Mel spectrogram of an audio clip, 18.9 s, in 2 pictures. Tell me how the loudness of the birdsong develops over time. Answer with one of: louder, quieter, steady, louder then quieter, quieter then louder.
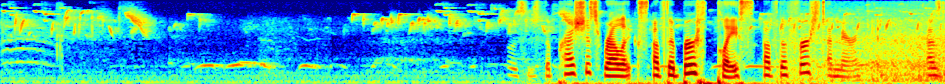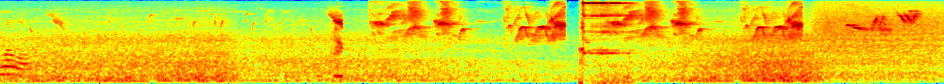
louder.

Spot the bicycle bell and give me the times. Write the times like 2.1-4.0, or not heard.
15.2-15.8.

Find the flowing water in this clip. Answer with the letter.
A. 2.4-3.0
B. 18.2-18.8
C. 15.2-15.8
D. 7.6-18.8
D.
